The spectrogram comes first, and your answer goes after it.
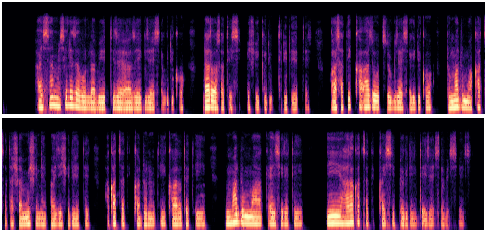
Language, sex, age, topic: Gamo, male, 18-24, agriculture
